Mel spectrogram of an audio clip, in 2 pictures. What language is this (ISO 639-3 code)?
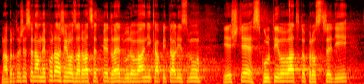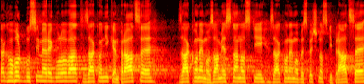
ces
